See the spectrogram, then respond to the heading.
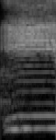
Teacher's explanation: ई म्हटलं की समोरचा भाग उंचावतो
